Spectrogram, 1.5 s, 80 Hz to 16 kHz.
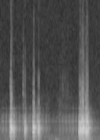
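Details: Clinton 629 tube radio after replacing five paper/wax capacitors: sharp uneven crackling bursts over a quiet hiss; owner suspects a shorted capacitor, cause not confirmed.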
